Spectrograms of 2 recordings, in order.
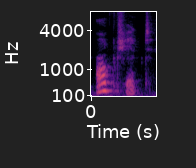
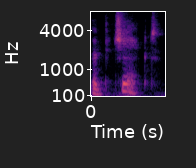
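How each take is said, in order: First: The stress is on the first syllable. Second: The stress is on the second syllable. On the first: It is a noun, a thing. "an object" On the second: It is a verb, to disagree. "to object"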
